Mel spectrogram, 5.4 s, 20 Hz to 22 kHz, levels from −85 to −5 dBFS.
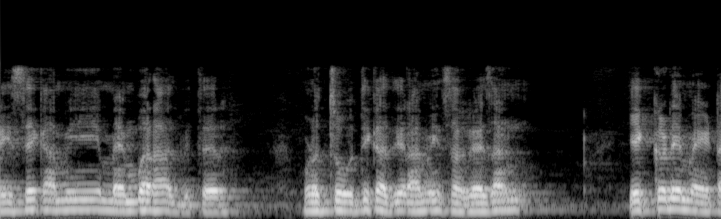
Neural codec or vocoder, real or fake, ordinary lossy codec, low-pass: none; real; none; 7.2 kHz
